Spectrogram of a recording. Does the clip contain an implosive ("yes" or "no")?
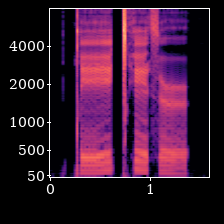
no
